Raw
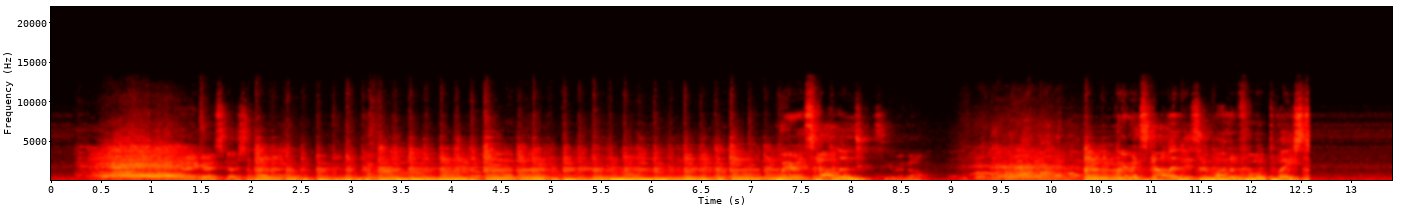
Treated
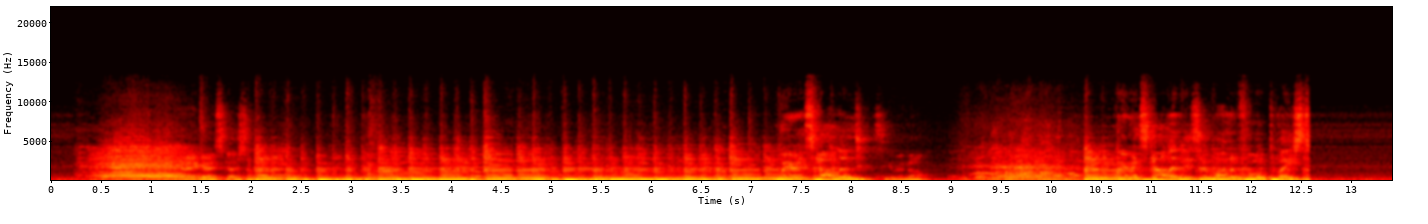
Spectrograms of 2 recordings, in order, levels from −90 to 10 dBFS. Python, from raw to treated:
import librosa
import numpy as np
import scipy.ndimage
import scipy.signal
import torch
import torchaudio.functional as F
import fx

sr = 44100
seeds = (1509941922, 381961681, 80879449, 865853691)

y = fx.peak_eq(x, sr, hz=140.0, db=9.0, octaves=0.74)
